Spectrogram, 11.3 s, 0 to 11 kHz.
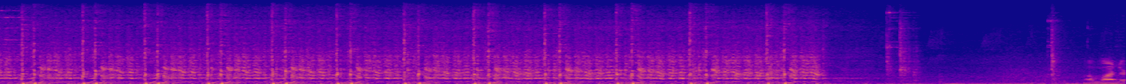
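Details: Partially stripped, rat-infested 302 Cleveland Ford V8 donor engine for a P6 LTD, unrun 20 years, choke and fuel poured in: starter cranks about two turns a second, even compression pulses, never catches; no start, timing suspected slightly off.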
